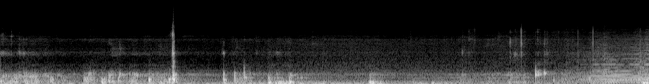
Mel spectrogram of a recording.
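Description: Muffled underwater noise picked up by a camera in a waterproof housing: an uneven low rumbling and crackling, with a few sharp clicks, the loudest just under two seconds in.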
